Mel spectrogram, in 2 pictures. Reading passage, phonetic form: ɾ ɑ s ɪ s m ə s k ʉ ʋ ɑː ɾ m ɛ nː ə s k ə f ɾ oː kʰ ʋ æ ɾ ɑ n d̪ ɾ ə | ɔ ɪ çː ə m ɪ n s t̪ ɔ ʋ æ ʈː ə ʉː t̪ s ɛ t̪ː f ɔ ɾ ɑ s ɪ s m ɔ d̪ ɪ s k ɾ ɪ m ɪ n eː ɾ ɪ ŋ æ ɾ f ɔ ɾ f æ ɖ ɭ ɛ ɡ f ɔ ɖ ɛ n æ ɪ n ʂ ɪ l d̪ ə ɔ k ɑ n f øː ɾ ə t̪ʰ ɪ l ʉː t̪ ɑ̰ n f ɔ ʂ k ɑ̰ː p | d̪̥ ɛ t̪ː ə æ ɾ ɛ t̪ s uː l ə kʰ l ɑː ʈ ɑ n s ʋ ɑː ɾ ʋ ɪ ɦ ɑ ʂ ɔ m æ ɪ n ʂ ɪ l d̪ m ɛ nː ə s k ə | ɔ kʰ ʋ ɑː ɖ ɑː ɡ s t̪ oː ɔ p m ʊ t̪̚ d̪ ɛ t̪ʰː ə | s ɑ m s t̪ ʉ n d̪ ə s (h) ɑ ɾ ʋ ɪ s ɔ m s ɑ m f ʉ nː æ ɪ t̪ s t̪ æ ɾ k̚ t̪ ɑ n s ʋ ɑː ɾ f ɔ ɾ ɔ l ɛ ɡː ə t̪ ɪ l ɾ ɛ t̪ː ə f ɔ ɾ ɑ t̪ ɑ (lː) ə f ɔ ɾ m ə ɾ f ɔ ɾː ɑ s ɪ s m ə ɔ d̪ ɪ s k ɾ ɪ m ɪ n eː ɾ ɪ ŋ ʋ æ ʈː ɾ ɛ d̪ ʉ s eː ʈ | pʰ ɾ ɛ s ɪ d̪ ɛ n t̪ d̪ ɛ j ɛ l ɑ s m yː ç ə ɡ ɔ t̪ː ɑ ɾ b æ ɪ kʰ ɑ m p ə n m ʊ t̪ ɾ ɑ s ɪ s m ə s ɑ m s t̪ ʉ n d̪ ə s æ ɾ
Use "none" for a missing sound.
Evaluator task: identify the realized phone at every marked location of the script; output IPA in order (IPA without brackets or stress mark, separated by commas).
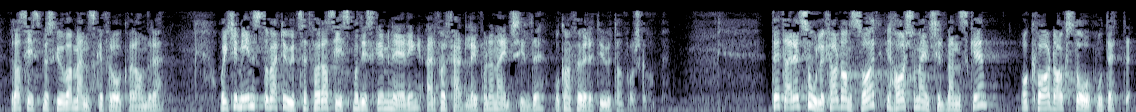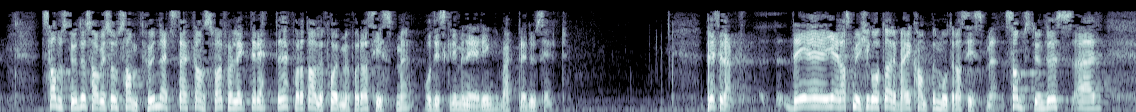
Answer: h, lː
